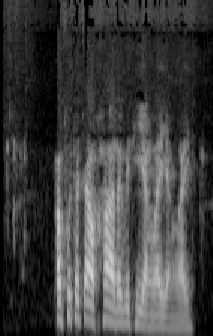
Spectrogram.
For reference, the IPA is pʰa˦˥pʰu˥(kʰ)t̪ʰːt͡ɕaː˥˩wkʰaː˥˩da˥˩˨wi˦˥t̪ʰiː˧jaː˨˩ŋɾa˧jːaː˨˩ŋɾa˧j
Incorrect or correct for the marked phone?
incorrect: none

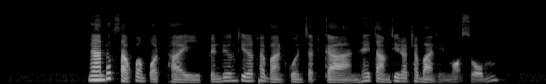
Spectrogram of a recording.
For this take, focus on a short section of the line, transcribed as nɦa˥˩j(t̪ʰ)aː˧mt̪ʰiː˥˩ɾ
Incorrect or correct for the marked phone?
incorrect: t̪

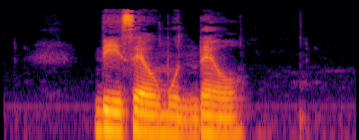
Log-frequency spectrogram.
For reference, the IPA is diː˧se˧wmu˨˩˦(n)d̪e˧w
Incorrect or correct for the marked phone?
correct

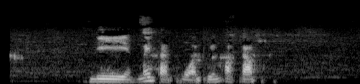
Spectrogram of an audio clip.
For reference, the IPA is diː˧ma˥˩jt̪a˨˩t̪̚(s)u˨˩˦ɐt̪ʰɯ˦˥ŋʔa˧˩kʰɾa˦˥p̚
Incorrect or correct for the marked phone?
incorrect: h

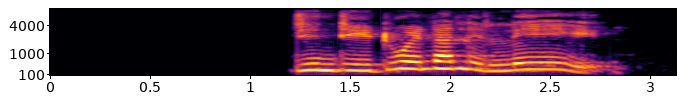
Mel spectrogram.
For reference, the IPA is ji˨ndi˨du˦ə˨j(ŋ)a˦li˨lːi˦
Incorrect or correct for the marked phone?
incorrect: n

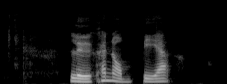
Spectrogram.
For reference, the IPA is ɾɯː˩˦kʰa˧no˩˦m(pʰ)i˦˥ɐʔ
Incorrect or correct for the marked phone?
incorrect: p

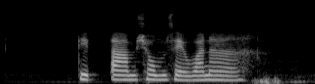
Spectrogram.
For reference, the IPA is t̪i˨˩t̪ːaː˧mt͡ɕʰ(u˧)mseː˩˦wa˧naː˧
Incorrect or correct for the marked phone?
incorrect: o˧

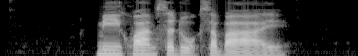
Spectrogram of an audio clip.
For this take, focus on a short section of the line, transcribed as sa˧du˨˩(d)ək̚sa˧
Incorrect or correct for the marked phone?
incorrect: none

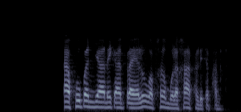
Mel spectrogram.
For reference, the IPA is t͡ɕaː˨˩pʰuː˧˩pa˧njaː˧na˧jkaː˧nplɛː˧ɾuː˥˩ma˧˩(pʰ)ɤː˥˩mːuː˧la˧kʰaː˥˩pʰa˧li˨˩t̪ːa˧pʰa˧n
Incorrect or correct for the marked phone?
correct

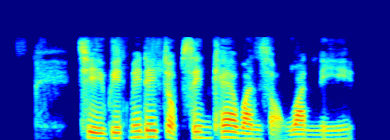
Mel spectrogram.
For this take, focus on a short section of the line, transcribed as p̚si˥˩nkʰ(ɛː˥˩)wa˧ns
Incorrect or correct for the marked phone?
correct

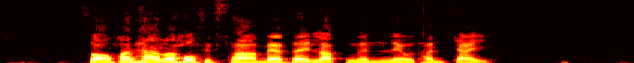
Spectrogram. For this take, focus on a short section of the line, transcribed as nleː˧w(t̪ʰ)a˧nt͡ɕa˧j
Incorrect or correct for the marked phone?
correct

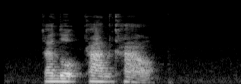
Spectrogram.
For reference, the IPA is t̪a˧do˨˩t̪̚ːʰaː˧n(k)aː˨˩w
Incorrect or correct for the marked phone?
incorrect: kʰ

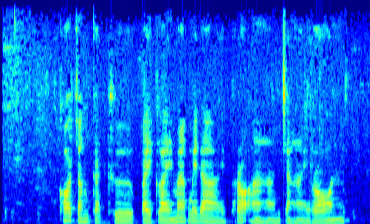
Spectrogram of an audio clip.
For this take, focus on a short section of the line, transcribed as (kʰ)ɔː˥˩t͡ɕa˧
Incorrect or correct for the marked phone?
correct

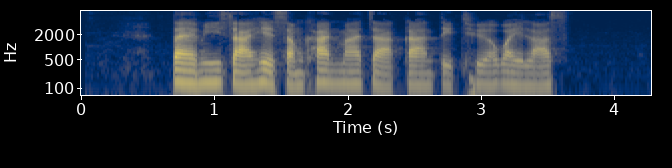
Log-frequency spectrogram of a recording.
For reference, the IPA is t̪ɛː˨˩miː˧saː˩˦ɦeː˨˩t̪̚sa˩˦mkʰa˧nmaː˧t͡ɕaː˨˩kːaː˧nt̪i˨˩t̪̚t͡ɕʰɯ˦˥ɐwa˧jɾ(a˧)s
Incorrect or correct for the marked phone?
incorrect: a˦˥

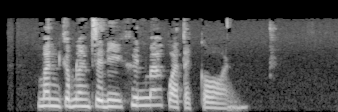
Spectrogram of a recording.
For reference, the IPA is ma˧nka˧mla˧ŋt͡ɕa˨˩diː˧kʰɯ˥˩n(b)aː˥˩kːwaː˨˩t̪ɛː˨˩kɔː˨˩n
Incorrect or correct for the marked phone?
incorrect: m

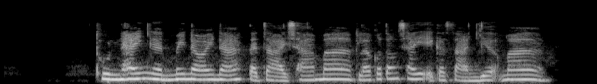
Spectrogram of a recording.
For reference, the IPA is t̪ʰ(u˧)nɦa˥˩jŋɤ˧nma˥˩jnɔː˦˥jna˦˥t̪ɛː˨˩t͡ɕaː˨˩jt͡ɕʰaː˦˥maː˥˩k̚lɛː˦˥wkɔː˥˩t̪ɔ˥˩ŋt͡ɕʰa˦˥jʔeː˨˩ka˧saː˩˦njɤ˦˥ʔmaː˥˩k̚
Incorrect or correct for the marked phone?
correct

